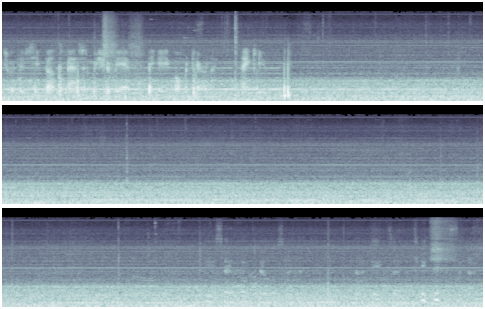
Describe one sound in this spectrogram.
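An airliner's engines rumble steadily as the plane taxis.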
